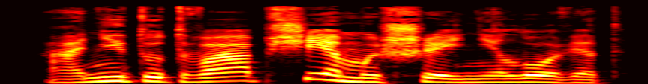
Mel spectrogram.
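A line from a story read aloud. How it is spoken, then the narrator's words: Satisfied snort. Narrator (Russian): довольно хмыкнул он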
